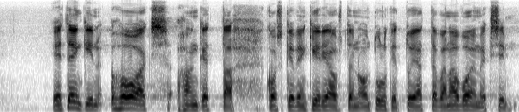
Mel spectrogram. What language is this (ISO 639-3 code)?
fin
